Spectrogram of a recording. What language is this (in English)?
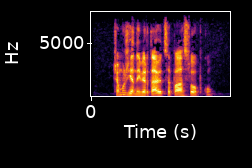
Belarusian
